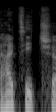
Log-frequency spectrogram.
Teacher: in standard English R gets dropped in the end of the words and that's what we follow so you don't have to say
